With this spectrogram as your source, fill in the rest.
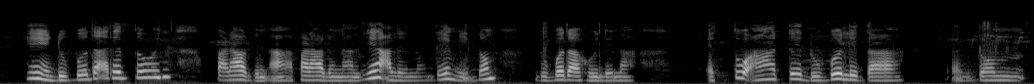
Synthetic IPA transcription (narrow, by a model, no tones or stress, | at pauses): hɛ̃ɖubəd̪a̰ʔɾɛd̪ɔɲpaɽawlɛnapaɽawlɛnalɛjaʔalɛnɔd̪ɛmit̪̚ˀd̪ɔm | ɖubəd̪aʔɦujlɛna | ɛt̪uʔãʈɛd̪ubəlɛd̪a | ɛ̰k̚d̪ɔm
